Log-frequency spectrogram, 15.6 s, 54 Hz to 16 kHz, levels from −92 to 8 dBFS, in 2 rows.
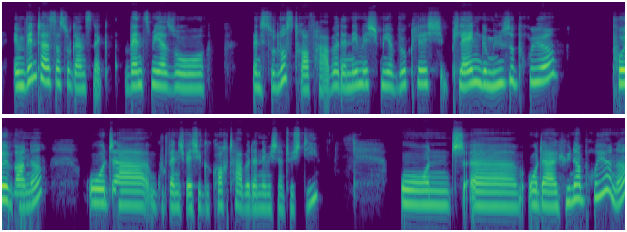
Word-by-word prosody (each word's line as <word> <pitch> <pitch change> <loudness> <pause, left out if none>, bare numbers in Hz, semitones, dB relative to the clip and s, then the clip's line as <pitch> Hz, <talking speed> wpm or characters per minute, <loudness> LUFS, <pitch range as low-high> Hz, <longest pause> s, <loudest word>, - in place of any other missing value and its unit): Im 230 +1 +2
Winter 315 0 +5
ist 280 0 -4
das 265 - +1
sogar 225 -5 -2
'n 210 - -9
Snack. - - -9 0.2
Wenn's 230 +3 0
mir 235 -3 +2
so 210 0 -3 0.6
wenn 220 - -3
ich 200 - -6
so 220 - -6
Lust 305 +9 -2
drauf 195 0 -2
habe, 235 +1 -3
dann 215 -1 -3
nehme 240 +2 -1
ich 250 +1 0
mir 225 -3 -3
wirklich 255 +1 -2
plain 250 +3 +3
Gemüsebrühe, 275 +5 0 0.8
Pulver, 240 -9 +7
ne? 220 - -1 0.5
Oder 200 -3 +2
gut, - - -20
wenn 180 -1 -1
ich 180 - -5
welche 175 +1 0
gekocht 200 +5 -7
habe, 180 -2 -2
dann 175 0 -4
nehme 170 0 -6
ich 170 - -2
natürlich 165 0 -5
die. 250 +10 -7 1.0
Und, 200 -2 +2
äh 190 -1 +1
oder 195 -2 +2
Hühnerbrühe, 270 - 0
ne? - - 0
220 Hz, 160 wpm, -23 LUFS, 195-250 Hz, 1.0 s, Pulver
